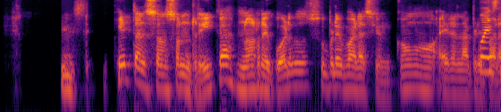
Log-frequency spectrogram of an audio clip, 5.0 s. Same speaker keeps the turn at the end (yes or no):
no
